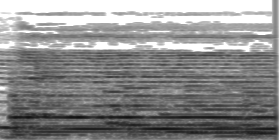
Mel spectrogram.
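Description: A woman singing a Bulgarian pop ballad, holding one long note, with an upright piano accompanying her.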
